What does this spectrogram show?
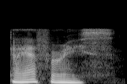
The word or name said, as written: diaphorase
